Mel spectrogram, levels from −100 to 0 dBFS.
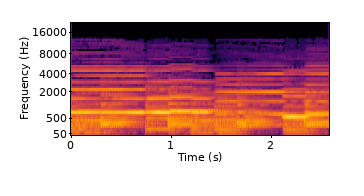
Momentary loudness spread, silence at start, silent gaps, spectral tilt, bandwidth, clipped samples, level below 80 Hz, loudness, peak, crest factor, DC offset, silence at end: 7 LU; 0 s; none; -6 dB/octave; 11 kHz; under 0.1%; -44 dBFS; -19 LUFS; -6 dBFS; 12 dB; under 0.1%; 0 s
